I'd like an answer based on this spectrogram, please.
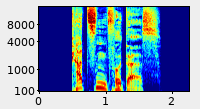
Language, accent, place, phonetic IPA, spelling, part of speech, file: German, Germany, Berlin, [ˈkat͡sn̩ˌfʊtɐs], Katzenfutters, noun, De-Katzenfutters.ogg
- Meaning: genitive singular of Katzenfutter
